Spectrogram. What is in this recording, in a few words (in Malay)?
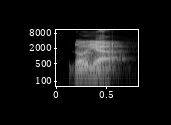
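"doyak", Malay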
